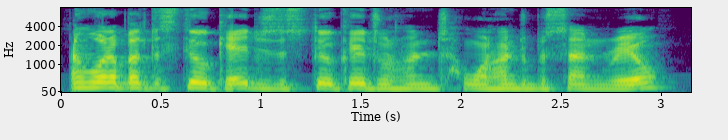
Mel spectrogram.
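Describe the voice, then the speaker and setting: A man's voice: fairly high pitch, fairly even intonation, fairly quick, fairly bright tone. A man hosting a podcast, interviewing a guest with hesitant, restarting questions. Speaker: podcast host.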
